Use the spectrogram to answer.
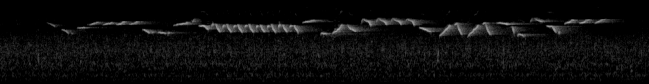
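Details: A Eurasian wren on Mount Takao, Japan, in spring (23 March 2013), pours out a loud, rapid song of high, tinkling notes and fast trills lasting about six seconds.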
